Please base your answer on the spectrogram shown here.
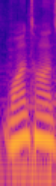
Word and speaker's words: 云吞: In Cantonese, wontons are pronounced wonton, which roughly translates to swallowing a cloud.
